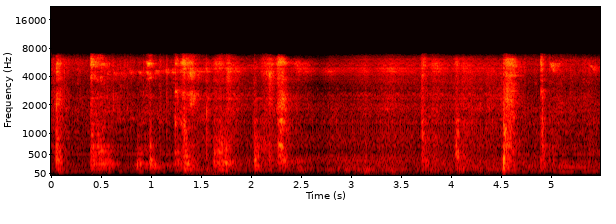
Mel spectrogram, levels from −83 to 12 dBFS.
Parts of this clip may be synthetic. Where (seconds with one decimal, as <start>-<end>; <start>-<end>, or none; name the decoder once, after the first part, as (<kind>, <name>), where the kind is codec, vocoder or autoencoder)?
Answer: 1.3-4.6 (autoencoder, DAC-VAE)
